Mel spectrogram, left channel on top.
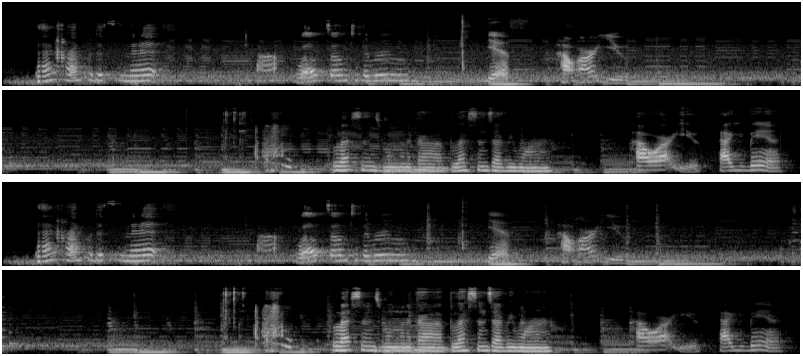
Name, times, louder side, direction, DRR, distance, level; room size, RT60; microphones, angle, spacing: voice 1, 0.0-1.7 2.9-4.2, equal, ahead, 2.3 m, -25 dB
sound 1, 0.8-13.2, left 1 dB, 35° left, 1.9 m, -39 dB
sound 2, 1.4-12.4, left 4 dB, 90° left, 5.1 m, -46 dB
sound 3, 3.6-5.2 5.4-7.2 7.7-8.2 8.7-14.3, equal, 50° right, 4.0 m, -32 dB
voice 2, 4.8-5.1 5.5-6.3 14.3-15.8, left 5 dB, 65° left, 0.9 m, -25 dB
voice 3, 10.2-10.9 11.3-13.5, right 3 dB, 65° right, 0.9 m, -23 dB
21.0 x 14.0 x 4.9 m
head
